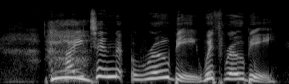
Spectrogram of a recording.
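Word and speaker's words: Huyton-with-Roby: One of our kind listeners sent me the pronunciation for this town. Huyton Roby, with Roby, in Lancashire, England.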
